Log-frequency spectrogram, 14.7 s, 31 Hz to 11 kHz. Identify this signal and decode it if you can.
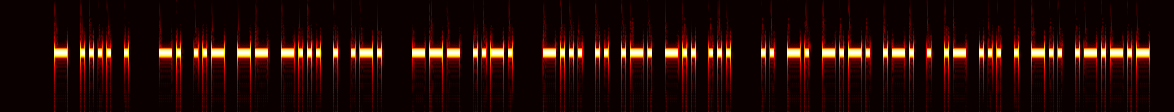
Morse code, heard as a keyed tone, about 22 wpm, 700 Hz. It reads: THE NUMBER OF BIRDS INCREASED.
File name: practice / 22wpm / Sentences with 3-Word Phrases - 22wpm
